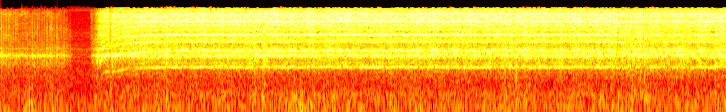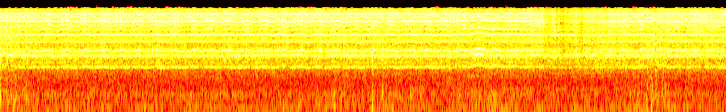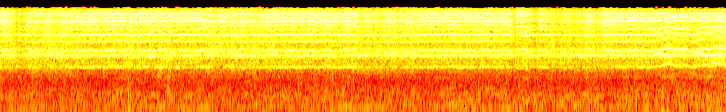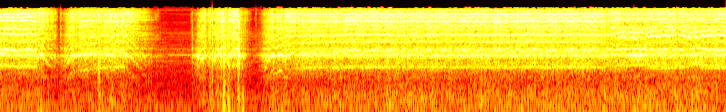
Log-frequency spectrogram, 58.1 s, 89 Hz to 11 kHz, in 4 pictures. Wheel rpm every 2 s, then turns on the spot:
30, 150, 160, 160, 160, 160, 160, 160, 160, 160, 160, 160, 160, 160, 160, 160, 160, 160, 160, 160, 160, 150, 90, 20, 80, 160, 160, 160, 160.
none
